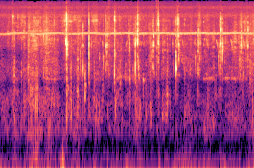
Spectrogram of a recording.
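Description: A person eating close to the microphone: irregular wet chewing and smacking with small clicks. A faint steady high whine sits behind it.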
